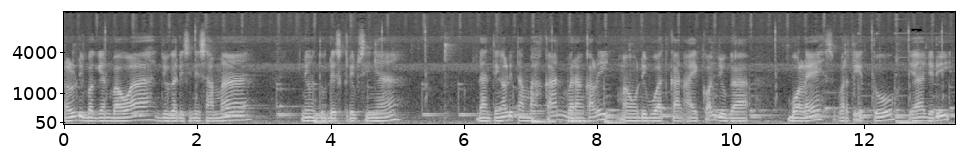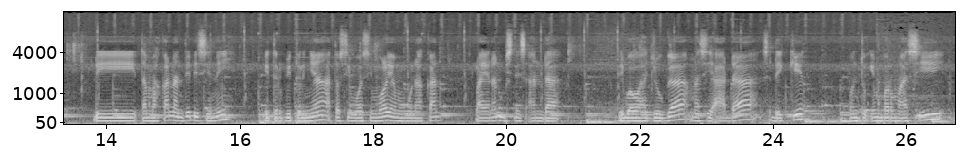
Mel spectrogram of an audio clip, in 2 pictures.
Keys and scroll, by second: 6.8-7.5 typing, 9.6 i, 11.7-13.5 typing, 18.0 ctrl+d, 19.0 z, 20.2 v.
